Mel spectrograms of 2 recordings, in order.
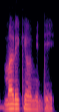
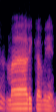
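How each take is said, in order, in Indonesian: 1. Vokal pertama pada Malik dibaca pendek. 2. Vokal pertama pada Malik dibaca panjang. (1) "yang keraat-keraat lain itu pendek"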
